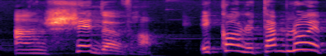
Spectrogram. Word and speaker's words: chef-d'œuvre: E se for uma obra-prima, a gente chama isso de un chef-d'œuvre. Se escreve com F, mas você não pronuncia. Un chef-d'œuvre.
